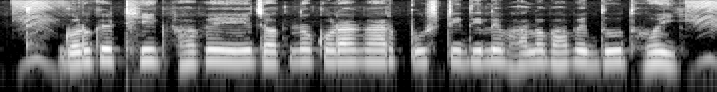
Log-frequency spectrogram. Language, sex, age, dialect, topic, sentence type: Bengali, female, <18, Rajbangshi, agriculture, statement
